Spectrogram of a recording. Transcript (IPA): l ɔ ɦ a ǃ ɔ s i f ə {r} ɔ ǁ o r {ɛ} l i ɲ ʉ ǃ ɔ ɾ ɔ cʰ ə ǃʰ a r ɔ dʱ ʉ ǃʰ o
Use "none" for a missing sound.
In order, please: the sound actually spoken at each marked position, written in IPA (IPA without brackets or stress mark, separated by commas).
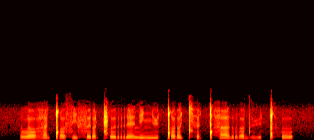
ɾ, ɛ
